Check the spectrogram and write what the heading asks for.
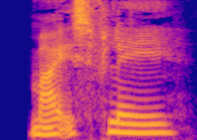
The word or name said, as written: majsflage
